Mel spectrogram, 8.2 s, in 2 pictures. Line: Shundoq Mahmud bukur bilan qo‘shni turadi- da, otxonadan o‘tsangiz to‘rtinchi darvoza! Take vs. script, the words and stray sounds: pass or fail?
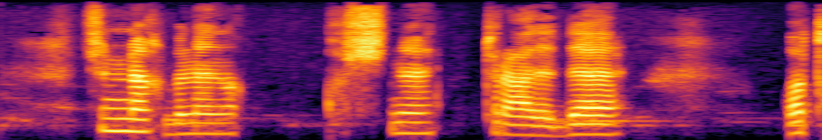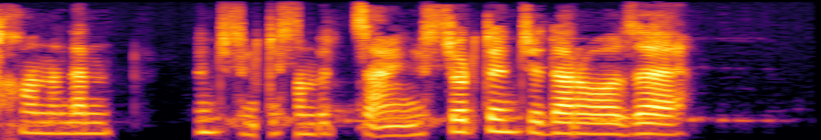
fail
